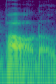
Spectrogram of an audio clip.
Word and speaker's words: Pauldo: number four and then my last name Paulo that's Waldo with a p love that but we spell it with the Au like PA does anyone ever say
